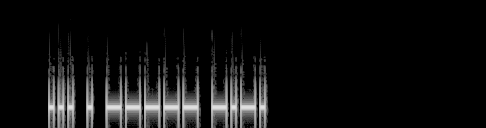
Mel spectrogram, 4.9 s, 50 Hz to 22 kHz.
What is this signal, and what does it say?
Morse code, heard as a keyed tone, about 25 wpm, 700 Hz. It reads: SE0C
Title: Call Signs Repeated 3x - 25wpm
